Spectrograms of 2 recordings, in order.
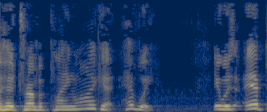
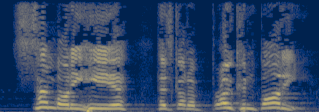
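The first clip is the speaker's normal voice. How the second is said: louder, higher retold proclamation; proclaiming; 4 semitones higher, 5 dB louder than usual. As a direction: announce it to the whole room. Retold announcement from the platform.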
